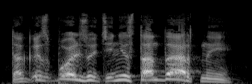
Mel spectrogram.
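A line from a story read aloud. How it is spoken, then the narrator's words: Unrestrained angry bark. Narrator (Russian): не сдержавшись, рявкнул ректор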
